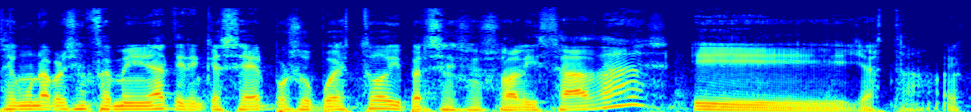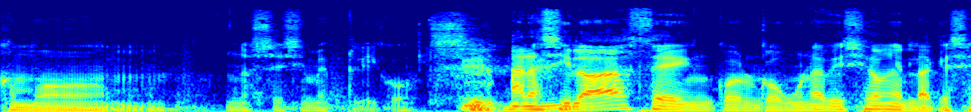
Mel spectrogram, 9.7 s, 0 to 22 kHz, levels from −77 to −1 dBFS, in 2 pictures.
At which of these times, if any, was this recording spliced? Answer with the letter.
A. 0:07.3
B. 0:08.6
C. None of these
B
